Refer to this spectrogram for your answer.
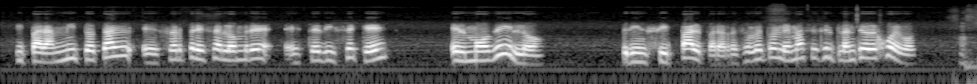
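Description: Speaking at a fairly slow pace, a woman with a Rioplatense accent uses a fairly high pitch and lively intonation. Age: 60s. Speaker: educator and social psychologist. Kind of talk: interview. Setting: phone call. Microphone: phone.

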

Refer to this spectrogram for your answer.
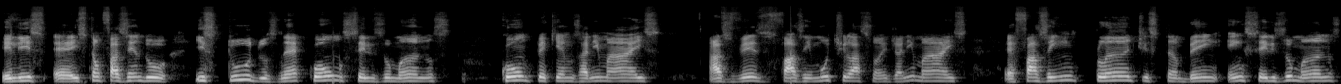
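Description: At a very slow pace, a man talks with a fairly high pitch for a man and fairly even intonation. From Santos, Brazil. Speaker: ufologist and researcher. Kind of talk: casual podcast interview. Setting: online/livestream with chat.

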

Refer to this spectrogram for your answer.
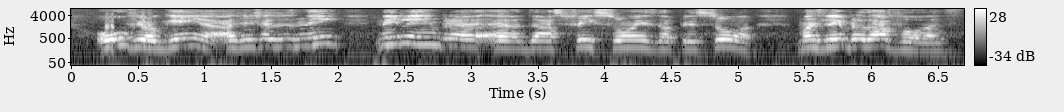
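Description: There is audible room echo and noticeable background noise as a woman speaks very slowly. Her pitch is fairly high, with ordinary variation. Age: 50s. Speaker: rock radio co-host. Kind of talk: casual chat.

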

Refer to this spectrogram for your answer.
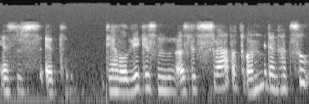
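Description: In a plain, everyday voice, a woman talks at a fairly quick pace and medium pitch with ordinary pitch variation. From Denmark, Birkerød near Copenhagen. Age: 20s. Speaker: singer and music producer. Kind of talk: interview.

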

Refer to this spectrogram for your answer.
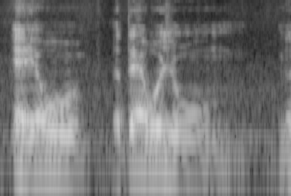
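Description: Fairly even intonation from a man, with audible room echo and noticeable background noise. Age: 60s. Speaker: municipal sports secretary. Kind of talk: interview.

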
